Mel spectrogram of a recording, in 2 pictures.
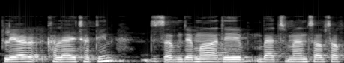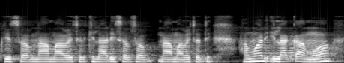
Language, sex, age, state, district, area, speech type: Maithili, male, 18-30, Bihar, Darbhanga, rural, spontaneous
